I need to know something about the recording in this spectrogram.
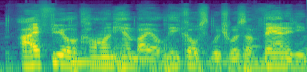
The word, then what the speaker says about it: Olykos: The name that I go by is Olikos. How do you spell it?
